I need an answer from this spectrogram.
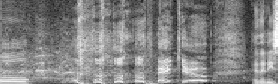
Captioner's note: sobbing theatrically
